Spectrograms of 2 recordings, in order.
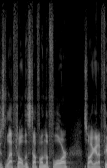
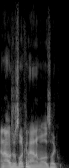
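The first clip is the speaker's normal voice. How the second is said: normal talking voice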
